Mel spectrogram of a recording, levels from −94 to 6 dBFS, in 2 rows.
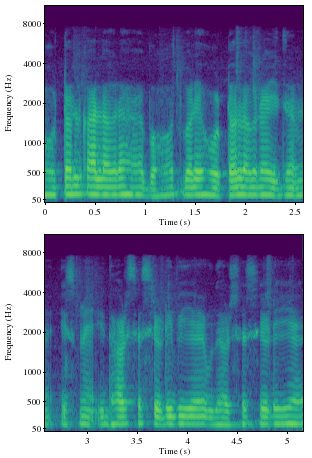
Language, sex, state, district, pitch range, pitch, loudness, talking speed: Hindi, male, Chandigarh, Chandigarh, 125-130 Hz, 130 Hz, -21 LUFS, 255 wpm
